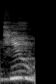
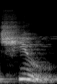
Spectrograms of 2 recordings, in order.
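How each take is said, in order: First: The first sound has no puff of air. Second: The first sound has a puff of air. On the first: The speaker calls it wrong. "এটাকে চিউ বলবেন না" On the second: The speaker calls it right. "ছ দিয়ে উচ্চারণ করবেন"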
